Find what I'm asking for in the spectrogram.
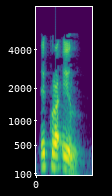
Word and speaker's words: اقرأي: Okay, but the long vowel we're not gonna pronounce it because it's followed by Hamzatul Wasl. So we're gonna say what? اقرأيل. Like short.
